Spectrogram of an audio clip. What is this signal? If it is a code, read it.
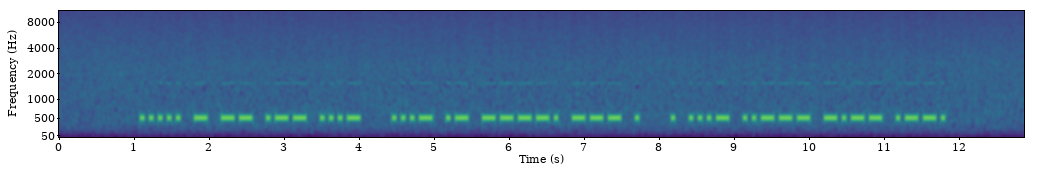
Morse code, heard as a keyed tone, machine-sent, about 20 wpm, 520 Hz. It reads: 5TMWV VA9OE EV2YP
